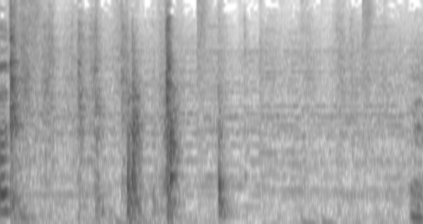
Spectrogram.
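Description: A handful of sharp wooden knocks as a cut plywood subfloor panel is pushed and tapped into place on the van floor, with music playing underneath.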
